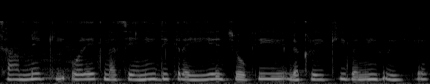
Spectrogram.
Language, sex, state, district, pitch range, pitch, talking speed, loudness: Hindi, female, Bihar, Samastipur, 225-245 Hz, 235 Hz, 195 wpm, -38 LUFS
